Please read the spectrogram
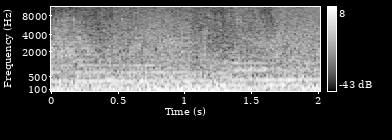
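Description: Dramatic soundtrack music with long held notes over a steady rushing noise: the super-speed sound effect of a speedster running in a burst of lightning.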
